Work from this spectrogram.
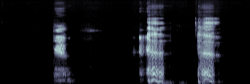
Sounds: Throat clearing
